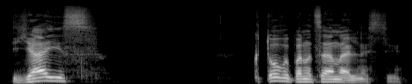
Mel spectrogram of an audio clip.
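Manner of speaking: ordinary talk, nothing marked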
